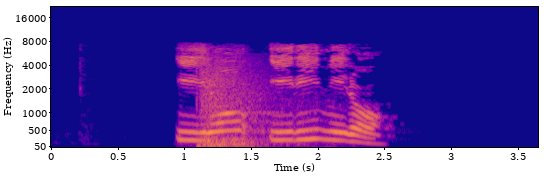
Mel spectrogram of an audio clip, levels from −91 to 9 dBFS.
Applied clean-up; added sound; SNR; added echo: classical method spectral subtraction.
